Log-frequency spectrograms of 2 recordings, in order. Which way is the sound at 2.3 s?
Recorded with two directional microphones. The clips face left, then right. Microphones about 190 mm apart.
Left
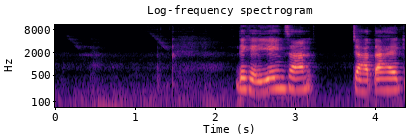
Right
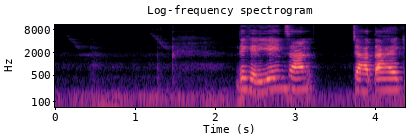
35° left (ahead or behind).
